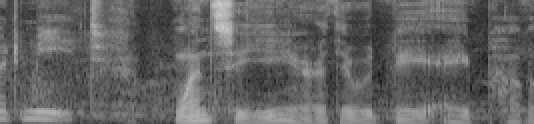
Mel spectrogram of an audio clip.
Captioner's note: voiceover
